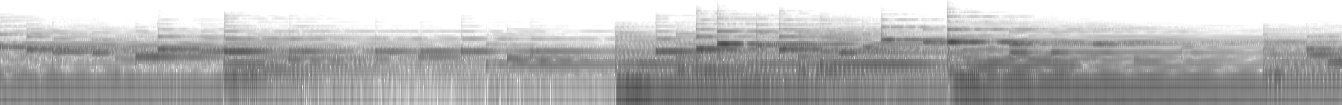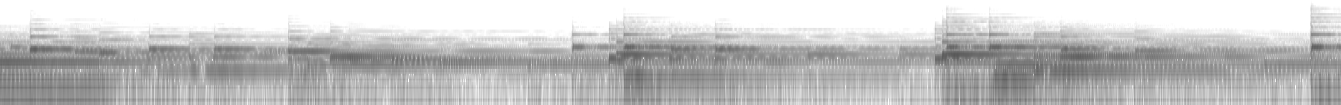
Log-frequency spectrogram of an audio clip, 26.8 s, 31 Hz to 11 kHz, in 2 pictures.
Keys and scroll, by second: 6.8 typing, 18.4-19.2 typing.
